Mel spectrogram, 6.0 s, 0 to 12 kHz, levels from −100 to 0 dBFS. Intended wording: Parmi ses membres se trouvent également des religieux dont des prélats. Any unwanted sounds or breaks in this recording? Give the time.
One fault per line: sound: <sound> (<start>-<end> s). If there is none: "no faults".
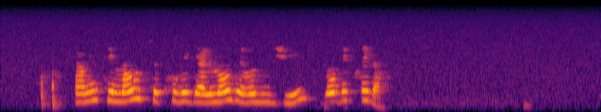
no faults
